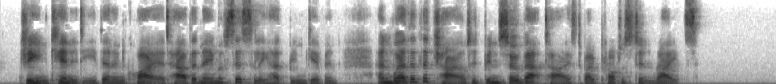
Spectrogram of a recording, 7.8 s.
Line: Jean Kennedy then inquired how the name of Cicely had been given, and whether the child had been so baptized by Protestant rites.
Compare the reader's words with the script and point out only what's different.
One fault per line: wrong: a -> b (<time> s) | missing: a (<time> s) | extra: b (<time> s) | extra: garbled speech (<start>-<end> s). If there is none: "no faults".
no faults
